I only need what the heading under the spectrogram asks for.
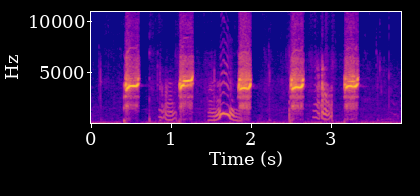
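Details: Francolin giving loud, clipped high notes spaced roughly every seven tenths of a second, with softer wavering lower calls slipped between them, over a quiet background.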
